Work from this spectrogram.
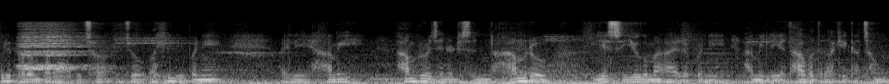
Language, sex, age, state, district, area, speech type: Nepali, male, 30-45, West Bengal, Darjeeling, rural, spontaneous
